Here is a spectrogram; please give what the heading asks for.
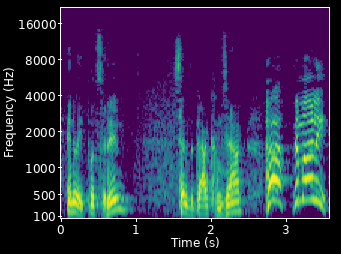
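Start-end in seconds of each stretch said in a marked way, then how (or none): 2.7-3.6 much higher gasp of horror; hammed-up shriek of shock; shocked cry. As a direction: cry out high at the empty shelf. Friend discovers the loss.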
